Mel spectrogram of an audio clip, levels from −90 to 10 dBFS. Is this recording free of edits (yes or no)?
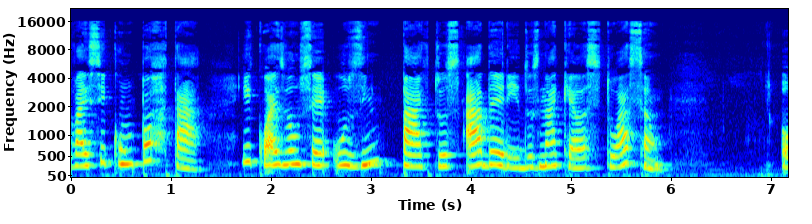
yes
